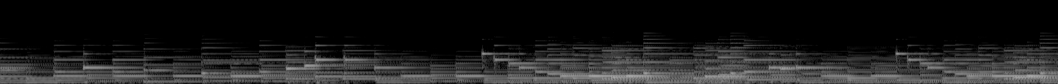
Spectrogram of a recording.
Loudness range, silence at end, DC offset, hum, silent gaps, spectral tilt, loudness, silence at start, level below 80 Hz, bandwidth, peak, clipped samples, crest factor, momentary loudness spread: 4 LU; 0 s; under 0.1%; none; none; -7 dB/octave; -34 LUFS; 0 s; -58 dBFS; 4.6 kHz; -18 dBFS; under 0.1%; 16 dB; 10 LU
